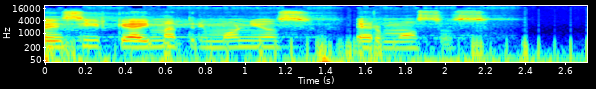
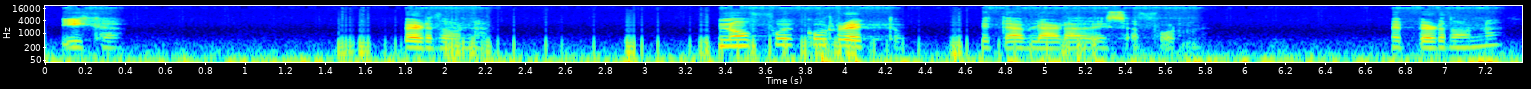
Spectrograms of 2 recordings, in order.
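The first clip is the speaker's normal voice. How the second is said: tender apology; 9 dB quieter than usual. Retold or imitated. Mother apologizing to little daughter.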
